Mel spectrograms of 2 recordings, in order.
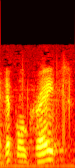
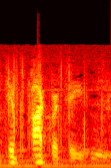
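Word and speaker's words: Hippocrates: McGee hello McGee hi hypocrates if you are referring to the father of medicine McGee it's pronounced hipocrates and if I wasn't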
